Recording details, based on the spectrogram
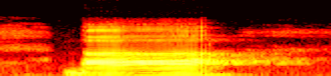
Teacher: با کا مخرج یہ دونوں ہونٹوں کو آپس میں ملانا ہے، ہونٹوں کے اندر والا حصہ تری والا، با ادا ہوگا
